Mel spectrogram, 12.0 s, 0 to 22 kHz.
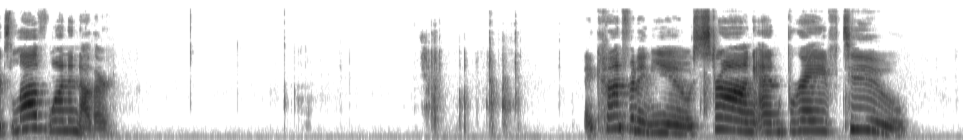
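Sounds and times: book page turning: 5.2s - 6.6s.

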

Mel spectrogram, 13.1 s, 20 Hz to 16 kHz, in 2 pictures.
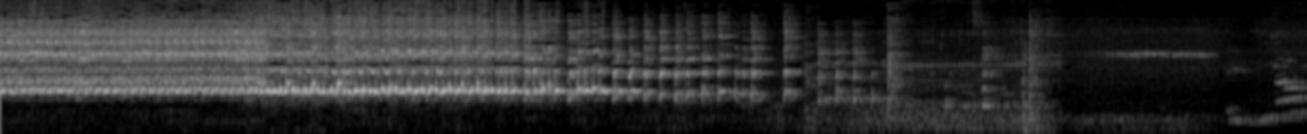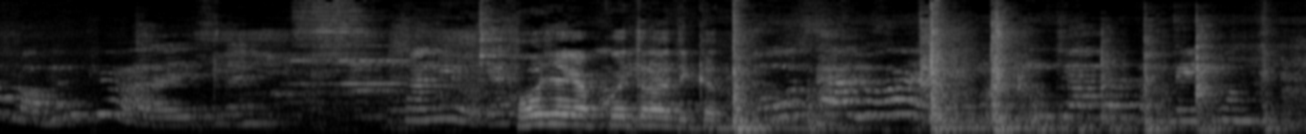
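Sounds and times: washing machine tub squealing: 0.0s - 5.3s
knocks: 10.1s - 13.0s.

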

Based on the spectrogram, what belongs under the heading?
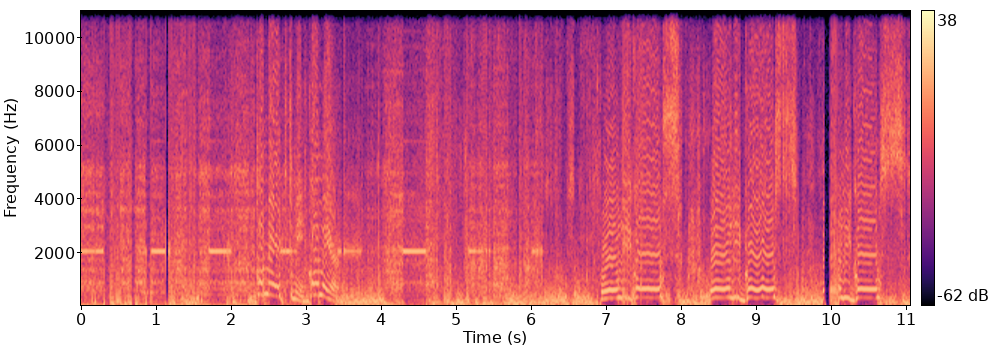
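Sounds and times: reversing alarm beeping: 0.0s - 6.2s
low engine rumble: 0.0s - 7.0s.

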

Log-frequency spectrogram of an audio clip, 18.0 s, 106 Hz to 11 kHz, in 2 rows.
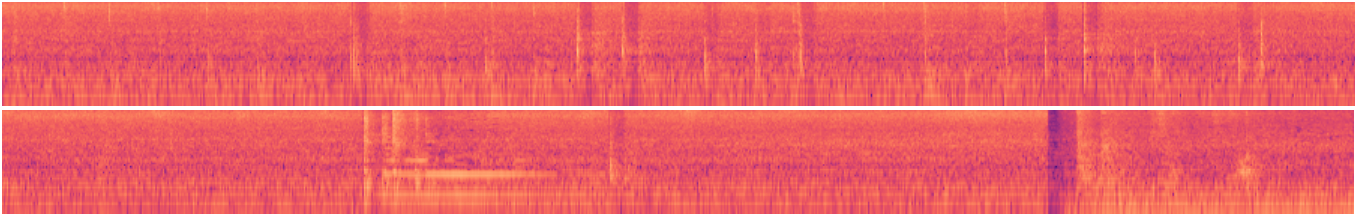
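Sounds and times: pestle pounding in wooden mortar: 0.0s - 8.6s.

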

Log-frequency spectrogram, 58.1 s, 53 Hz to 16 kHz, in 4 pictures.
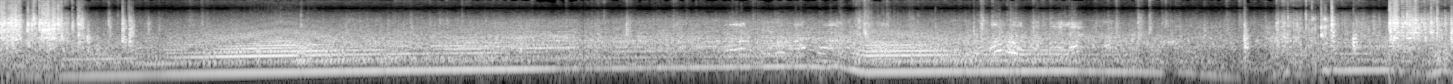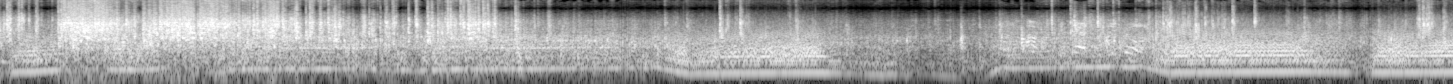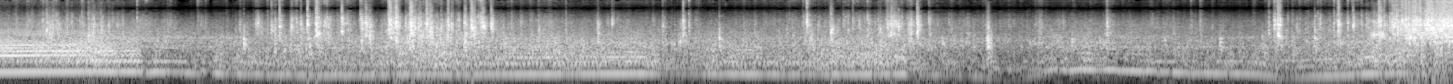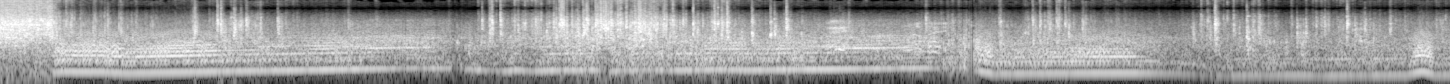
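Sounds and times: gravel clicking against car: 0.0s - 58.0s
loud rush of noise: 0.0s - 58.0s
rally car engine revving: 0.0s - 58.0s.

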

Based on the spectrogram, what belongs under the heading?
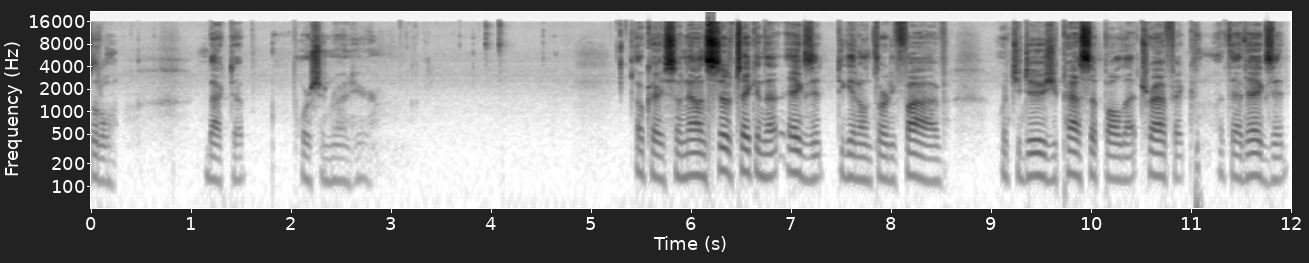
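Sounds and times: computer mouse clicks: 3.3s - 4.7s.

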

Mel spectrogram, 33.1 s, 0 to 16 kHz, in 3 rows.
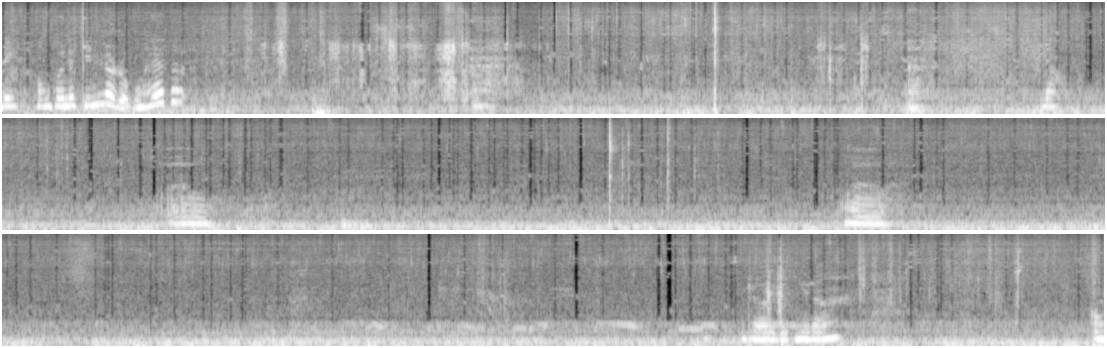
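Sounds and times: steady low rumble: 0.0s - 33.0s
person's wordless utterances: 14.4s - 14.8s.

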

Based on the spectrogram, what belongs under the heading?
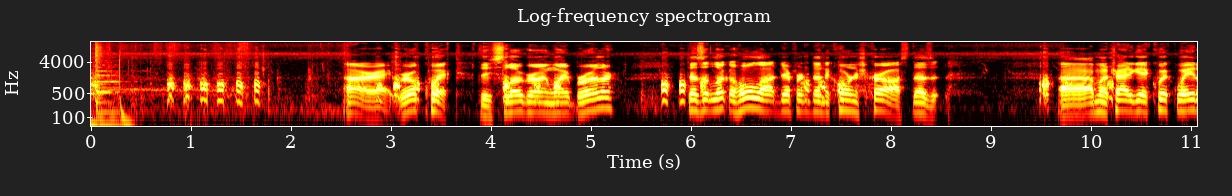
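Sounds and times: background music: 0.0s - 1.3s
chicken clucking: 0.0s - 11.0s.

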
